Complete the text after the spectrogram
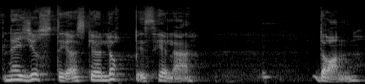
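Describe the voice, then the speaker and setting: A woman's voice: on the low side, expressive. A woman co-hosting a casual chat show, telling anecdotes, acting out quotes and laughing often, tired after a busy week. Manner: chatty storyteller, acts out quotes, laughs often. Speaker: podcast co-host.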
